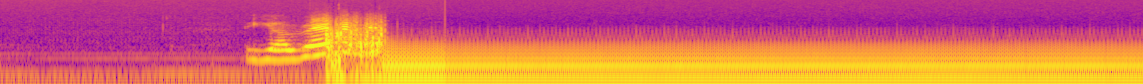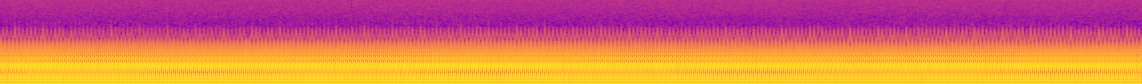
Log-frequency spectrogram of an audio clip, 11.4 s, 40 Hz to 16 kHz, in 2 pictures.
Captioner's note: noise in mp3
